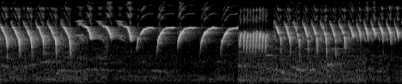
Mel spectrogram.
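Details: Long rattling 'ngerek' canary song used as a lure to set other canaries singing: quick falling whistled notes, a harsh buzzy burst, then a fast ticking trill of sharp high notes.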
